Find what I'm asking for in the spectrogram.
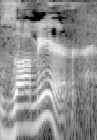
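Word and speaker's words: zamir (זמיר): There's another noun, zamir. Z-A-M long I-R, zamir.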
